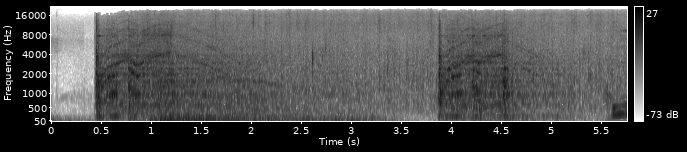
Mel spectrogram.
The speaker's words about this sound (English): having trouble starting your car, but once again, it's just too wet.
